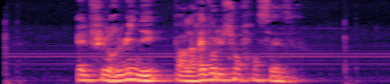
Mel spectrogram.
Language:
French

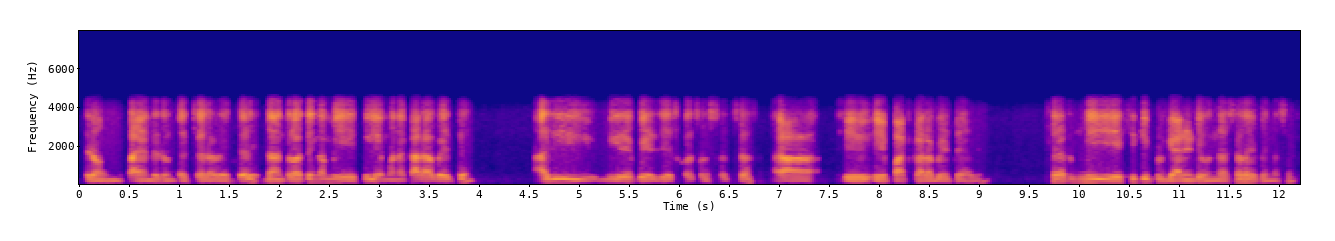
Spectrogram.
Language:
Telugu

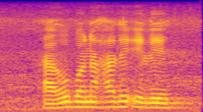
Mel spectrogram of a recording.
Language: Southern Sotho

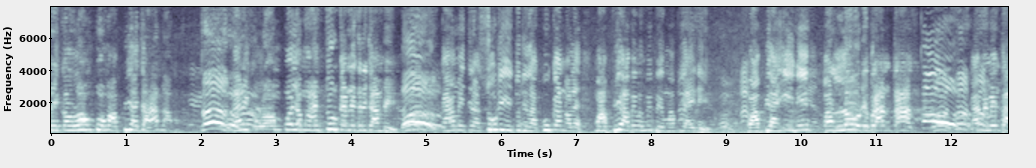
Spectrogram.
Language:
Indonesian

